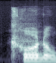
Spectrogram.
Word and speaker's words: colonel: Apparently, it's because it used to come from the Spanish term which was coronel because it's an officer of the crown and it's sort of I guess mush. But then it should be called coronel. C O R O N. Why is the L letter there? It's dumb. Cornal.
